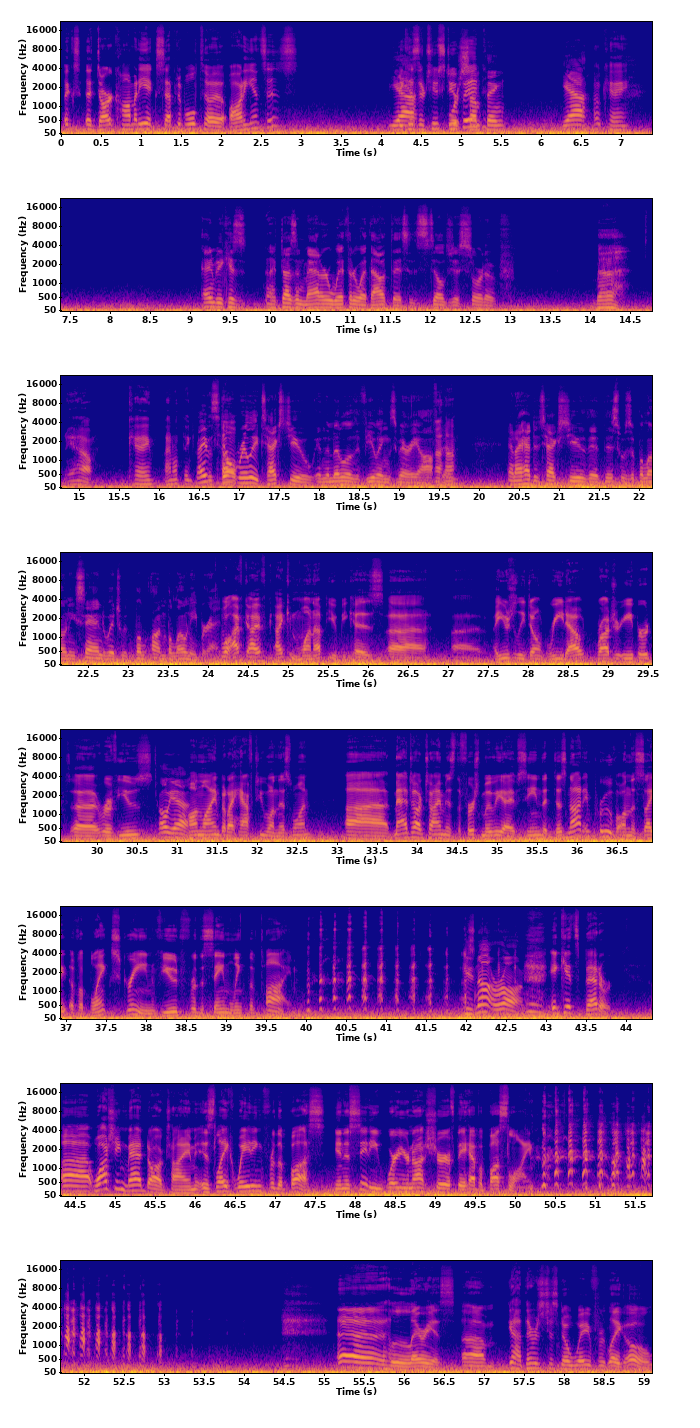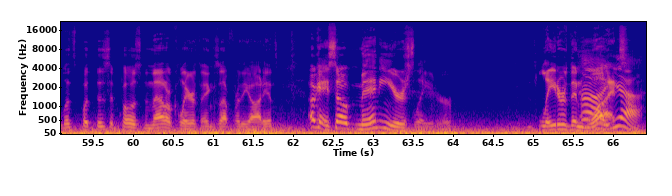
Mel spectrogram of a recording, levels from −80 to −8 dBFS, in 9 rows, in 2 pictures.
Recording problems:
low rumble; noticeable; throughout; 15 dB below the speech

